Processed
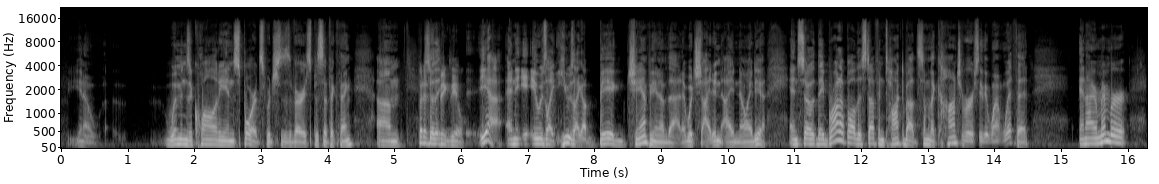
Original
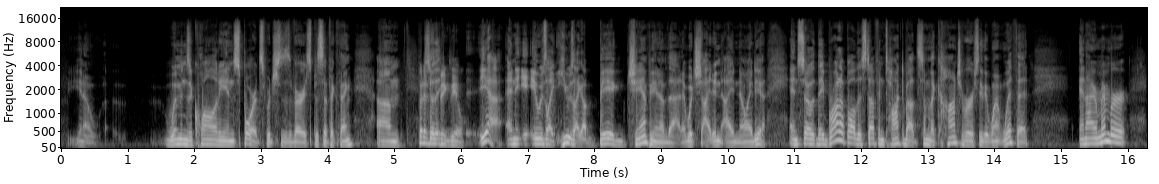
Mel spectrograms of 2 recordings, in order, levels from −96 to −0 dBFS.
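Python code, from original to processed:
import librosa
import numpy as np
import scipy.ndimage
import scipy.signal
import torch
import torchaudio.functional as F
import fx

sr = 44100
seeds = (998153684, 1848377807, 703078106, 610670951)

y = fx.highpass(x, sr, hz=fx.line((13.46, 190.0), (14.29, 450.0)), slope=12, at=(13.46, 14.29), fade=0.02)
y = F.gain(torch.from_numpy(y), -2.0).numpy()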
